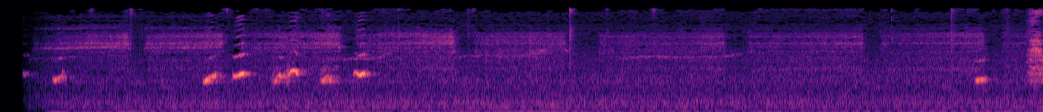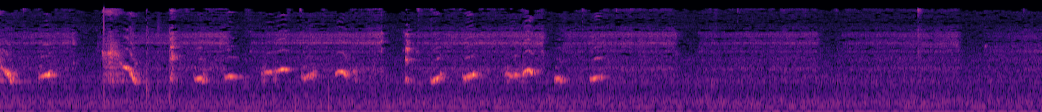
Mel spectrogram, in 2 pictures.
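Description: A cockatiel sings in short clusters of clear, rising and falling whistles over a steady low hum.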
